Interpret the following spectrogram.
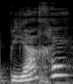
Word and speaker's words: viaje: Now, this viaje is ending with a vowel. That means the stress is falling on the last but one syllable.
